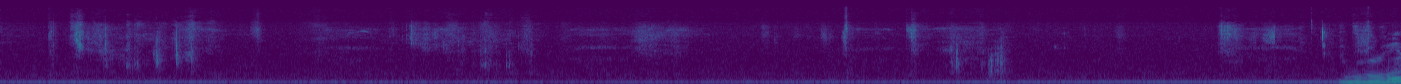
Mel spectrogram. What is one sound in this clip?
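Glossy paper pages rustle and flip as they are turned by hand.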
